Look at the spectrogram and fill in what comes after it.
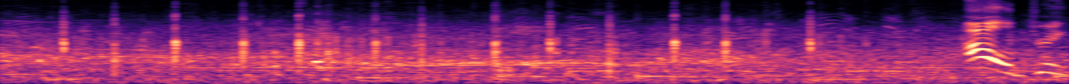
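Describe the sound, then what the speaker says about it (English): A Genshin Impact crowd applauds, clapping and cheering together in a steady dense patter with a few sharper claps, followed by a brief rising chime at the end. "please give another round of applause for them"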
